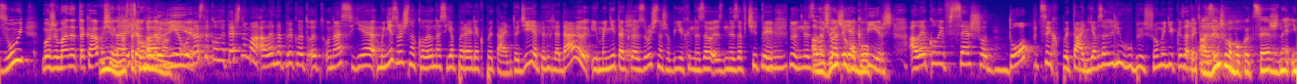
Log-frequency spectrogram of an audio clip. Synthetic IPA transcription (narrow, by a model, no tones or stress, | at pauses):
zuj | bɔʒɛmɛnɛt̪ɐkɑpɔt͡ʃʲɪnajest̪ɐkɔɦɔnɛmiʊnɑst̪ɐkɔɦɔt̪ɛʒnɛmɑʔɐlˠɛnɐpɾɪklˠɐd̪ɔt̪ʊnɑsjɛmenʲizɾut͡ʃnɔkɔlˠɪʊnɑsjɛpeɾɛlʲikpɪt̪ɑnʲt̪ɔdʲijapʲid̪ɦlʲɐd̪ɑjʊʔimenʲit̪ɑkzɾut͡ʃnɔʃt͡ʃɔbjixnɛzɐnɛzɐwt͡ʃɪt̪ɪnunɛzɐt͡ʃʋat̪ɪjɐkʋʲirʃ | ɐ̰lˠɛkɔlˠɪwsɛʃɔd̪ɔt̪sɪxpɪt̪ɑnʲjawzɐɦɐlʲiɦʊblʲuʃt͡ʃɔmenʲikɐzɑt̪ʲɐzinʃɔɦɔbɔkʊt̪sɛʒnɛʔi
